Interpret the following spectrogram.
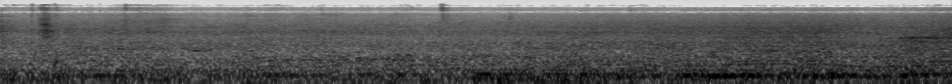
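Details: A low, continuous rumble like distant traffic runs throughout, with a few faint clicks and no animal calls.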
